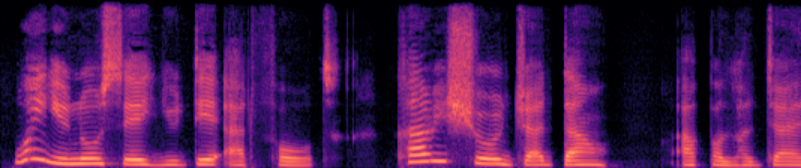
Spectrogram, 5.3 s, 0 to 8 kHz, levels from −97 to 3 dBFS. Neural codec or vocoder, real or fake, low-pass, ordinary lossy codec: codec, 16 kHz, 0.8 kbps, ZipCodec; fake; none; none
